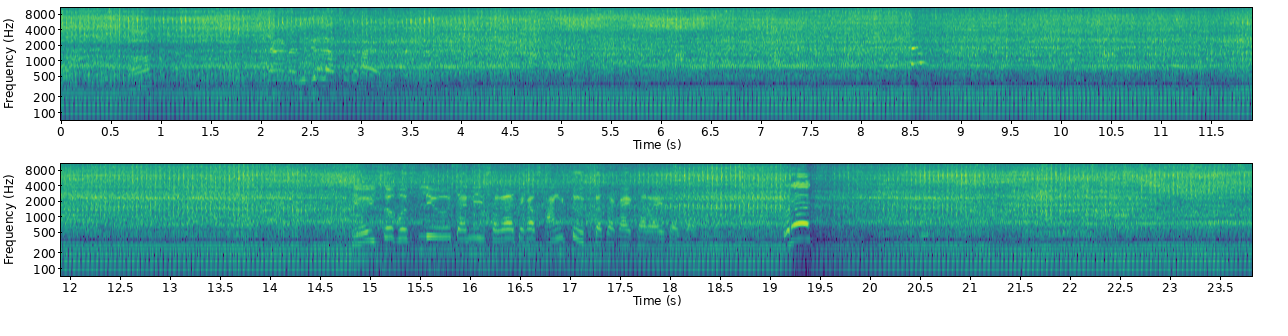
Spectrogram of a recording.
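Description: A small engine chugs steadily close by.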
